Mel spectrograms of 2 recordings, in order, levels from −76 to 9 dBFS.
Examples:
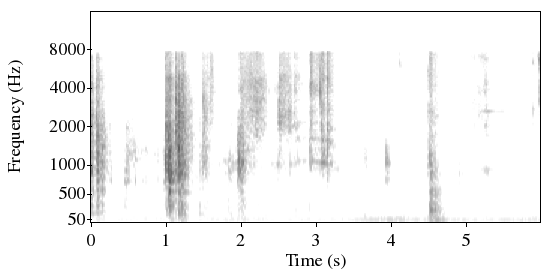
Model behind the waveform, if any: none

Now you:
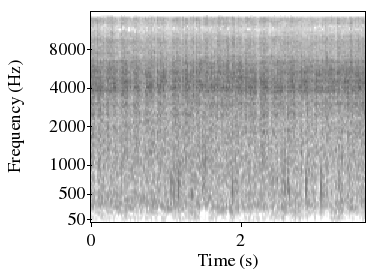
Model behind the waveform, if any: none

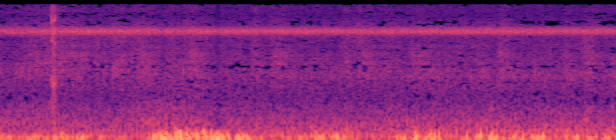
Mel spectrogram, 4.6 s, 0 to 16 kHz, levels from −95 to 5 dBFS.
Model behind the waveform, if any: none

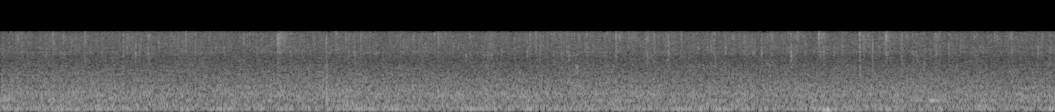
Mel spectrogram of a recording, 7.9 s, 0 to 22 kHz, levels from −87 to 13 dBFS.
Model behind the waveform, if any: none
